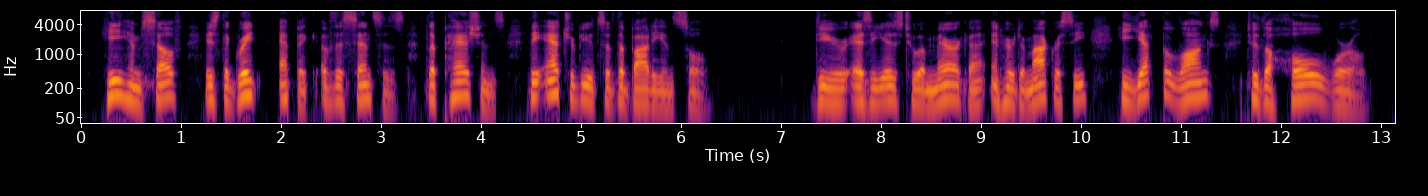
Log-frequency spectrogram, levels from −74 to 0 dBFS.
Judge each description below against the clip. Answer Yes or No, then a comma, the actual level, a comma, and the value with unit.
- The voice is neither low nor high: No, low, 110 Hz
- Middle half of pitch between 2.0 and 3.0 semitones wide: No, average, 4.3 semitones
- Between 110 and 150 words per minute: No, average, 160 wpm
